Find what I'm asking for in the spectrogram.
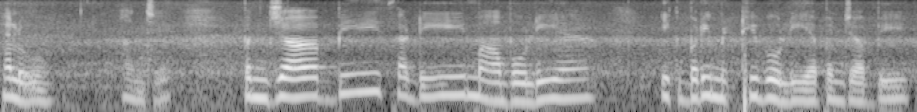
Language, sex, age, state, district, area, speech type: Punjabi, female, 45-60, Punjab, Pathankot, urban, spontaneous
